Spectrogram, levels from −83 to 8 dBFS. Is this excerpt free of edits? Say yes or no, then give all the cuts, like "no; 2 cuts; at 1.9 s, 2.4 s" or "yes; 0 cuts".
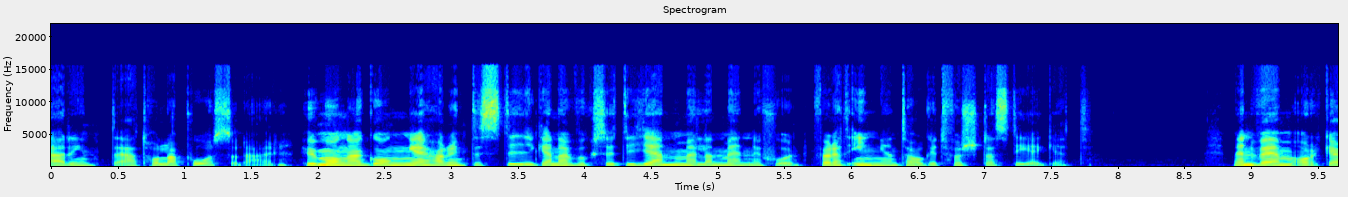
no; 2 cuts; at 1.8 s, 5.7 s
